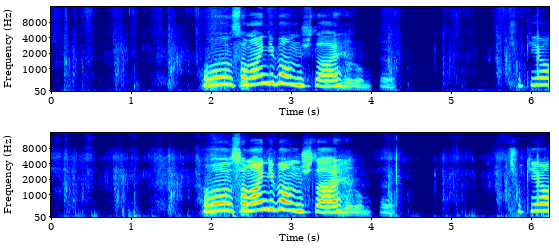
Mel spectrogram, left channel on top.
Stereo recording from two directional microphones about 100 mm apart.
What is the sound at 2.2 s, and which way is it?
Speech, 30° left (ahead or behind).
